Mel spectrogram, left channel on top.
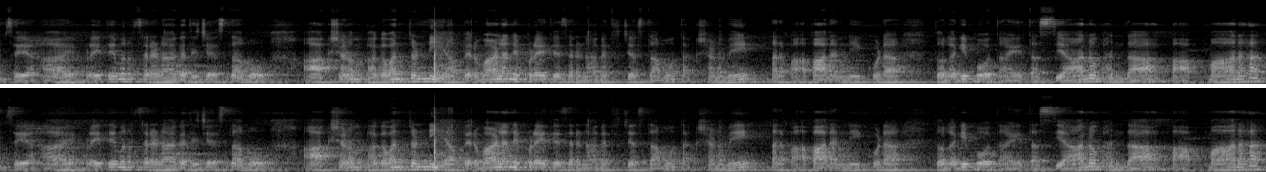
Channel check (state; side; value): normal; both; correlation 0.79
